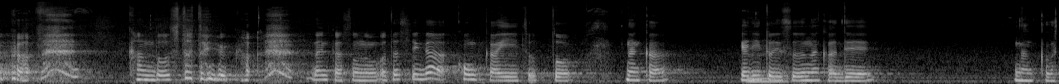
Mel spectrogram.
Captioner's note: laugh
